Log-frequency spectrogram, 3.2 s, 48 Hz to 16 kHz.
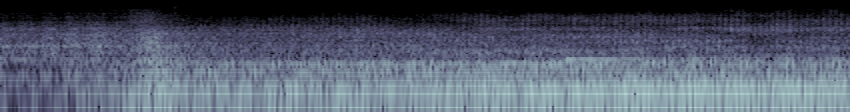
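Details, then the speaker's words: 2005 Duramax diesel truck after engine work (loose bolts and components had destroyed the engine), first fire-up: steady even clatter settling into smooth idle, no misses, knocks or smoke; normal diesel idle. "look at that beautiful no smoke you got to love the sound of a Duramax"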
